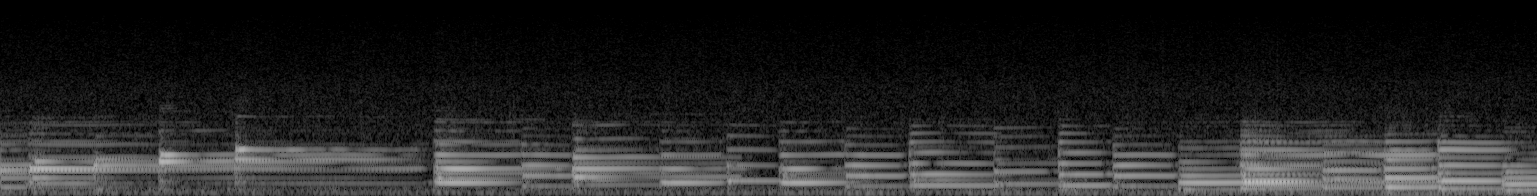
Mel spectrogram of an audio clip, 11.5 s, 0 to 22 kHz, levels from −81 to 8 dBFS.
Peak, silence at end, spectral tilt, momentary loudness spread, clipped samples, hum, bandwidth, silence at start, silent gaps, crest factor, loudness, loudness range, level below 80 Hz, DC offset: -12 dBFS; 0 s; -8 dB/octave; 12 LU; under 0.1%; none; 16 kHz; 0 s; none; 16 dB; -29 LUFS; 5 LU; -52 dBFS; under 0.1%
